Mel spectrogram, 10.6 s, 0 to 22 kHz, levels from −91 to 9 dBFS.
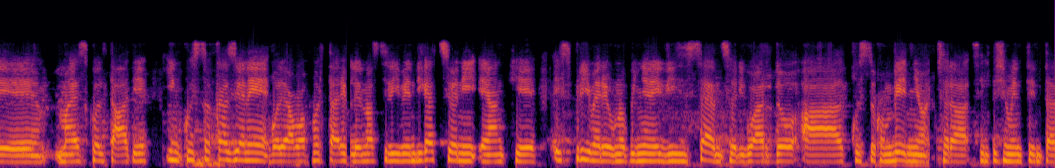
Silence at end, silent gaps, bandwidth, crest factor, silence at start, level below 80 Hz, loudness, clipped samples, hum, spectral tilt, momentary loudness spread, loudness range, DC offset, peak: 0 s; none; 8.2 kHz; 14 dB; 0 s; -52 dBFS; -18 LUFS; under 0.1%; none; -6.5 dB/octave; 4 LU; 1 LU; under 0.1%; -4 dBFS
